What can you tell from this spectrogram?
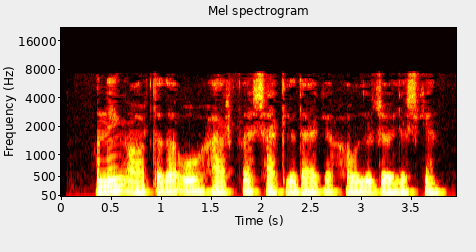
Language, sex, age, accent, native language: Uzbek, male, 18-24, Samarqand, Uzbek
